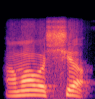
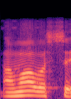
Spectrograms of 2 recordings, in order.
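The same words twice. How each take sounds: First: अमावस्या ending in sh-ya; wrong sibilant. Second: अमावस्या ending with a clean s; correct sibilant. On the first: Teacher rejecting a misspelling, अमावस्या said with sh. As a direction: put a sh in the end of अमावस्या. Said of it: "नहीं". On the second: Teacher giving the right spelling, अमावस्या with s. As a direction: keep the plain s in अमावस्या. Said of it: "ये वाला सा". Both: Shown as a demonstration.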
